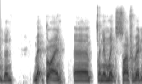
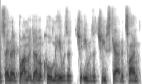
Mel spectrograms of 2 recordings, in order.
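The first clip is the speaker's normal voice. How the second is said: normal talking voice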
